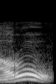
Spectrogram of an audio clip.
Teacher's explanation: Tebalkan runya. Ru. Jangan sampai ru tipis.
